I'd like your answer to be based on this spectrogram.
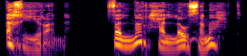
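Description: A man's voice: lowish voice, big pitch swings, brisk, creaky, a little mellow, slightly rough, dry recording, full character voice. A man voicing a desperate husband who begs a doctor for help, imploring and emotional, in a dry close recording. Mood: pleading. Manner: imploring, emotional, trembling with urgency.

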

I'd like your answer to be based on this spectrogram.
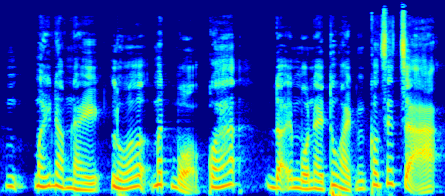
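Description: A man's voice: high voice, very animated, fairly quick, warm tone, pitched above the performer's own voice. A man voicing a timid middle-aged peasant woman in a storybook tale, stammering and begging. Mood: pleading.

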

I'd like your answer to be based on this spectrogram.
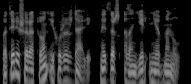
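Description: A male audiobook narrator with a deep, gravelly voice. His tone is dark and mellow. He reads the story in a measured, steady way. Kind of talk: scripted narration.

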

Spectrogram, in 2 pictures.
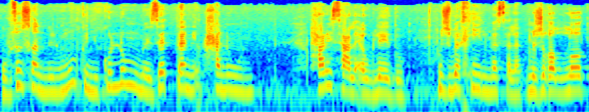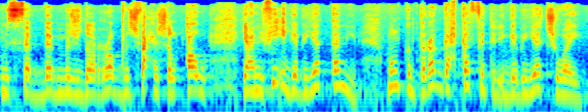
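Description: A woman with an Egyptian Arabic accent delivers a religious lecture to wives, talking at a brisk clip. Her voice sits a little high. She keeps it animated, firing rhetorical questions and calling her listeners her daughters. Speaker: Islamic family lecturer.

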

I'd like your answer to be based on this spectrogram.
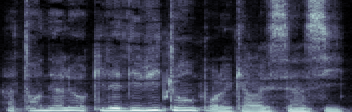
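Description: A man voicing an anxious, cunning country bonesetter who speaks in hushed, confiding whispers. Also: fairly low pitch, moderate pace, breathy edge. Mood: wary.

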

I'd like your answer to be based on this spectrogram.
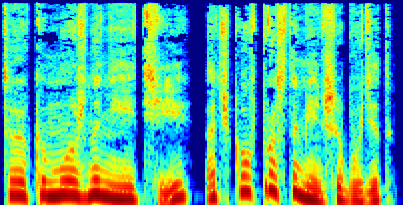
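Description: A man's voice: high voice, sing-song, dark tone, dry recording, studio quality, voice pushed up. A man narrating an audiobook and voicing a composed, teasing young elf woman. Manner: measured and sardonic.

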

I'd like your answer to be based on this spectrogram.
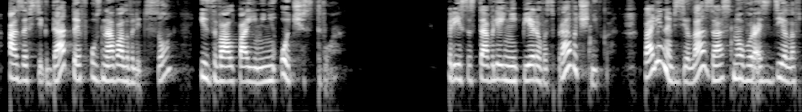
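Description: A woman narrates an audiobook in an even, storytelling voice. Her tone is husky and a little breathy, sitting at a mid pitch. She reads steadily, without hurry. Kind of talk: scripted narration.

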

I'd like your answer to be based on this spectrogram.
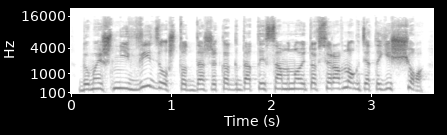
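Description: A woman's voice: medium pitch, expressive, fairly quick, natural voice. A woman voicing a jealous, hot-tempered young male student in an audiobook, pleading and hurling accusations. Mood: jealous, angry. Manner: pleading then shouting accusations.

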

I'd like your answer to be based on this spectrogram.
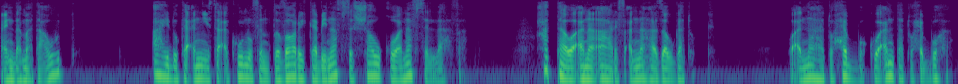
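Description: Guy reading an impulsive young princess begging forgiveness, soft and pleading, dry close sound. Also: low-pitched, a little fast, pauses often, dry recording.

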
